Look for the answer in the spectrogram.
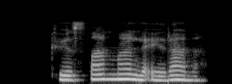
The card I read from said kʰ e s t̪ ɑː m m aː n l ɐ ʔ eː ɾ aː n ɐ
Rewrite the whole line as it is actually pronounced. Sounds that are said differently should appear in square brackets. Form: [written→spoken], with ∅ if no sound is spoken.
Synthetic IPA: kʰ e s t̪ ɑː [m→n] m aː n l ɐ ʔ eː ɾ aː n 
